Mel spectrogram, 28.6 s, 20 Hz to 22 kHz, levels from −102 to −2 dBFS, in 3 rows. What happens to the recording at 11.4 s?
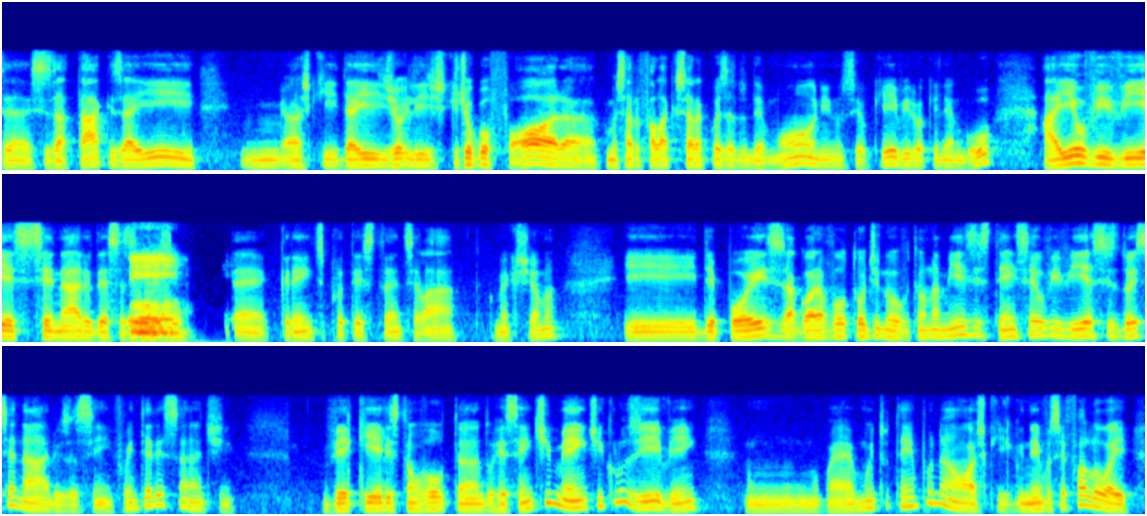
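The echo canceller likely could not tell the talker apart from loudspeaker echo while both sides spoke at once, so it turned the microphone path down. From 11.36 to 11.49 s the speech is suppressed in double talk, dipping by roughly 20 dB at its deepest.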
